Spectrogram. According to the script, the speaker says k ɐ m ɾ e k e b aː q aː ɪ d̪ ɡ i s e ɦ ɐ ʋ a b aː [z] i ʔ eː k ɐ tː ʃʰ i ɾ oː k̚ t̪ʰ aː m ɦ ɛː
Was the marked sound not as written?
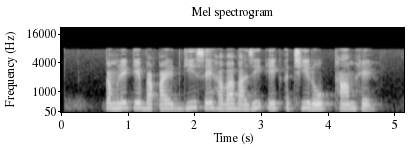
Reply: no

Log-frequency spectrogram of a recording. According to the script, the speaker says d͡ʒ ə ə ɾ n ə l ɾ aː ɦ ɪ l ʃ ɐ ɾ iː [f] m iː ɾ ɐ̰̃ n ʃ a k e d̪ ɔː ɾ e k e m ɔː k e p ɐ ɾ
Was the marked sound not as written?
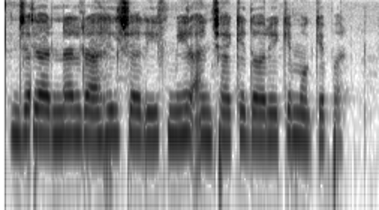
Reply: no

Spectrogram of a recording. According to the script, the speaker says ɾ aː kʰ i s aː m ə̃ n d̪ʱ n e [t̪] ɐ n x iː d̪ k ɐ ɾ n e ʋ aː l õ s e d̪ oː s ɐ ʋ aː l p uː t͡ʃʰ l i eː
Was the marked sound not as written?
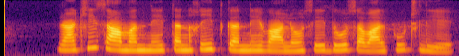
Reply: no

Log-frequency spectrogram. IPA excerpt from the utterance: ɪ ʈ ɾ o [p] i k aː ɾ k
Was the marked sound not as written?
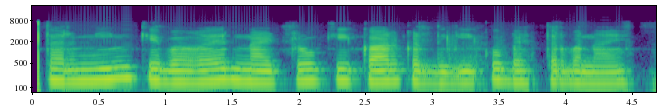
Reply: yes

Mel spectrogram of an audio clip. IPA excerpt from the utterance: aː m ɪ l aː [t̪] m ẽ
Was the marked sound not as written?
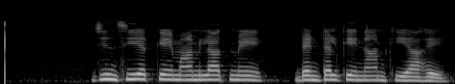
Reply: no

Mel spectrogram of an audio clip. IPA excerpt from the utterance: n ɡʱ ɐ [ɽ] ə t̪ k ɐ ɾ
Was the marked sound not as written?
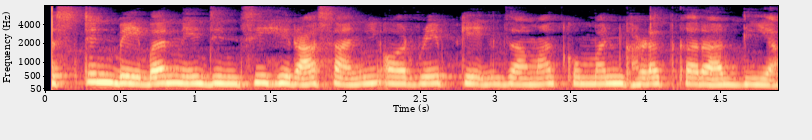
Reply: no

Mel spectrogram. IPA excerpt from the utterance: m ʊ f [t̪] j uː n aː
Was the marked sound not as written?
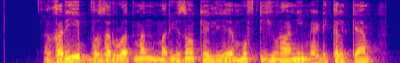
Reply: no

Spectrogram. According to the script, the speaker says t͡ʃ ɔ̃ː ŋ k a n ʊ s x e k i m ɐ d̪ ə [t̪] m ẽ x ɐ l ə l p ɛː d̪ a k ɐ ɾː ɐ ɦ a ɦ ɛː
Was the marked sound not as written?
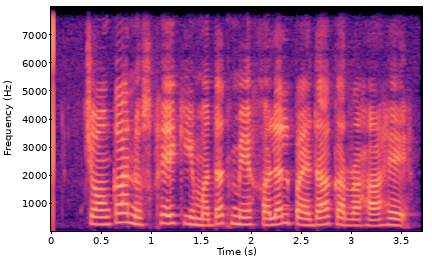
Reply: yes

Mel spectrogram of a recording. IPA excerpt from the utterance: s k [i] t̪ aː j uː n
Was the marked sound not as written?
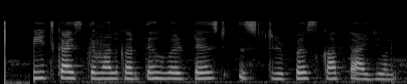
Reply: yes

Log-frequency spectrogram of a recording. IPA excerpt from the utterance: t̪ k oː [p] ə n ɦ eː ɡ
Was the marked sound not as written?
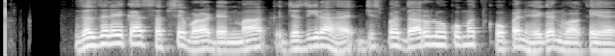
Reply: no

